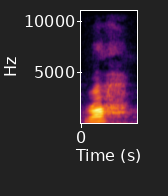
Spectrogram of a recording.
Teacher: را او کی ساؤنڈ لے کر آئیں گے، آ کی ساؤنڈ نہیں لے کر آئیں گے۔ موٹے حروف کی ساؤنڈ آ کی ساؤنڈ ہوتی ہے، تو را پڑھیں گے، نوٹ را۔ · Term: موٹا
